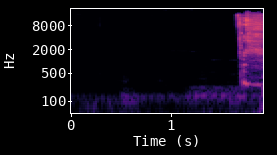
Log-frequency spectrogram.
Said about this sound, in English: I was trying to not sneeze. I did it anyways.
